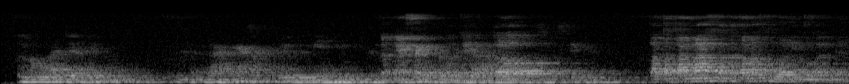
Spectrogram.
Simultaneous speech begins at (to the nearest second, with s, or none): 4 s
